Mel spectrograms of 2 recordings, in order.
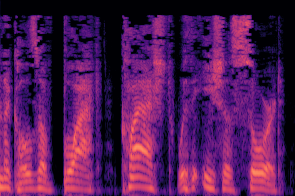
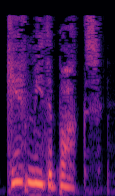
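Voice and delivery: higher, gentle wifely plea; tender request in a raised pitch; 6 semitones higher than usual. A narrator's reading. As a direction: coax him gently, voice lifted. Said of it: "requested in a gentle tone".

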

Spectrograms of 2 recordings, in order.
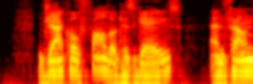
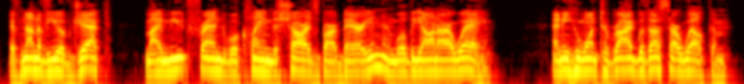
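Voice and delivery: loud, higher rough-mannered half-orc; half-orc warrior voice; 4 semitones higher, 6 dB louder than usual. Acted. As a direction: speak up boldly to the room. Gripper speaks to the group.

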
